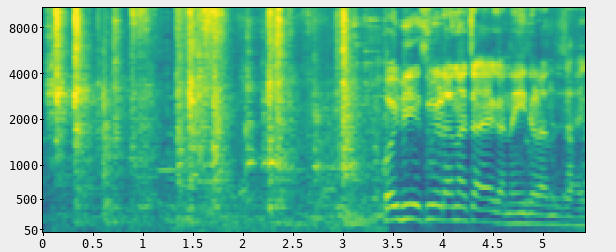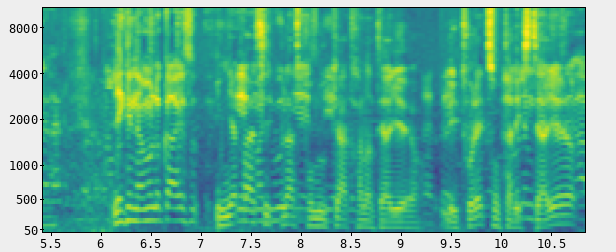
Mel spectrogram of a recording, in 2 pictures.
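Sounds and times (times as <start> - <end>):
old corrugated metal sheet door of a small brick workers' house dragged and rattled: 0.0 - 3.6
speech: 3.4 - 10.8.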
